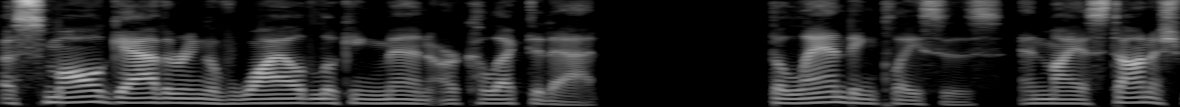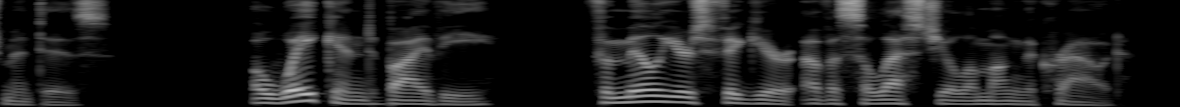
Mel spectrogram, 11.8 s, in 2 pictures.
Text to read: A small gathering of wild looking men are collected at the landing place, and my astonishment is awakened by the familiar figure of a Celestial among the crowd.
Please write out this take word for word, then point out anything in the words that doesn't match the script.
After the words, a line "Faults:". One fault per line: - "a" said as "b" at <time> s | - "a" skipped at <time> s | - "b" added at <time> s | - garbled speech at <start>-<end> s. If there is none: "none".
A small gathering of wild looking men are collected at the landing places, and my astonishment is awakened by the familiars figure of a Celestial among the crowd.
Faults:
- "place" said as "places" at 4.4 s
- "familiar" said as "familiars" at 8.9 s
